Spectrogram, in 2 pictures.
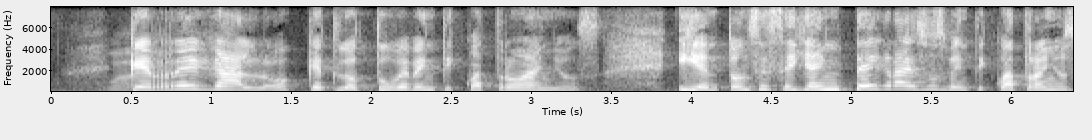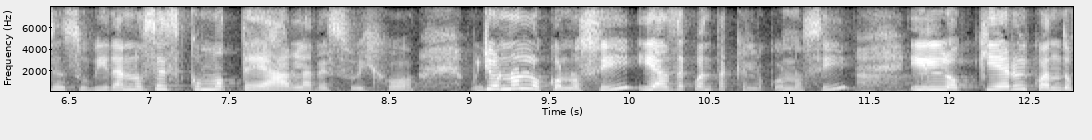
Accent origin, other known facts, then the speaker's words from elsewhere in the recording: Guadalajara, Jalisco, Mexico; y soy de Guadalajara.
